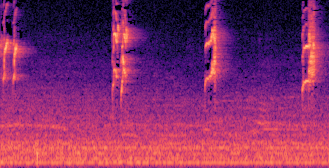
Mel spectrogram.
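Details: House-kept lovebird uttering short harsh double squawks, four bursts spaced roughly one and a half seconds apart over steady low background hum.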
